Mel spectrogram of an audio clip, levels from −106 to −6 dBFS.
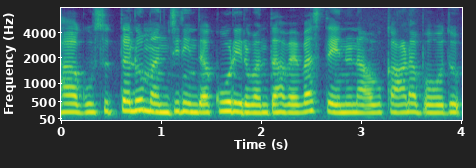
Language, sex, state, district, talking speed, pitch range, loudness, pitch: Kannada, female, Karnataka, Mysore, 105 wpm, 210-230 Hz, -14 LUFS, 220 Hz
